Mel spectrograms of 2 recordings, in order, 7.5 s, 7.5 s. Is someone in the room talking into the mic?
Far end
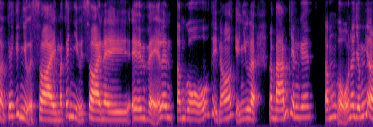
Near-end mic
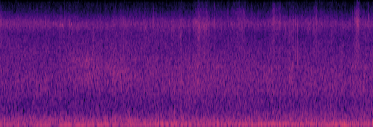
No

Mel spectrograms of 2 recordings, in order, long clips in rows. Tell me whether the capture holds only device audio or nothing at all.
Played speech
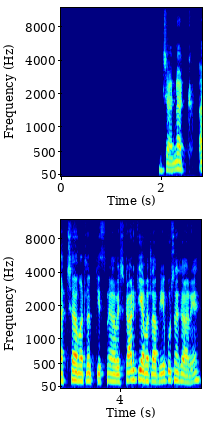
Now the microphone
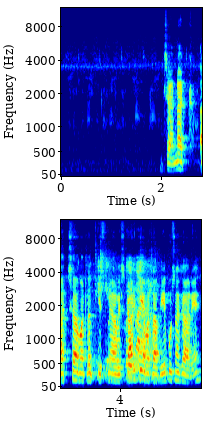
No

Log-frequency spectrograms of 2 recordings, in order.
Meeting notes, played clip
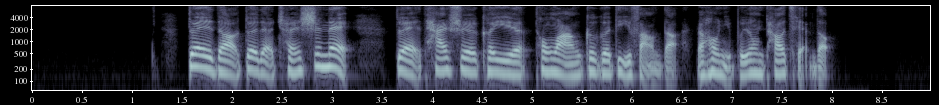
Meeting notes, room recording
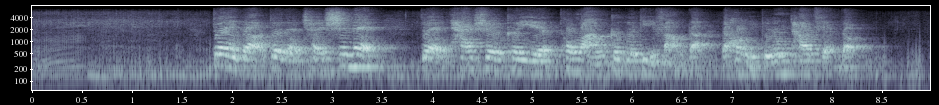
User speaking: No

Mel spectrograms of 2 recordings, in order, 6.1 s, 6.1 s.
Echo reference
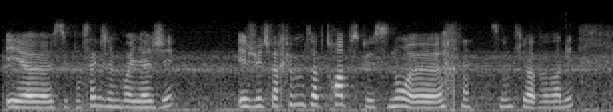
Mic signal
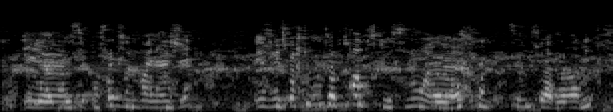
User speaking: No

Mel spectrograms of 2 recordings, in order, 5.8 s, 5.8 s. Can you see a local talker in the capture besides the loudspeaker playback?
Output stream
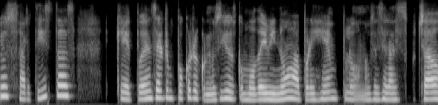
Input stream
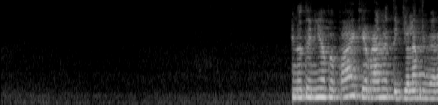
Yes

